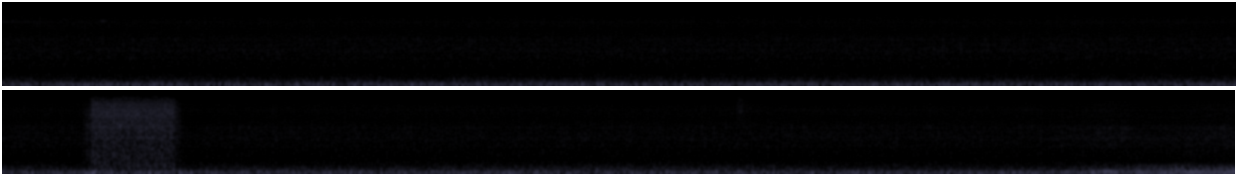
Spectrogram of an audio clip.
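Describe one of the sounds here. A truck engine idles with a low steady rumble.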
